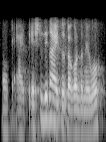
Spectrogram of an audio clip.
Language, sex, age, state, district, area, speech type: Kannada, male, 30-45, Karnataka, Chikkaballapur, rural, conversation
